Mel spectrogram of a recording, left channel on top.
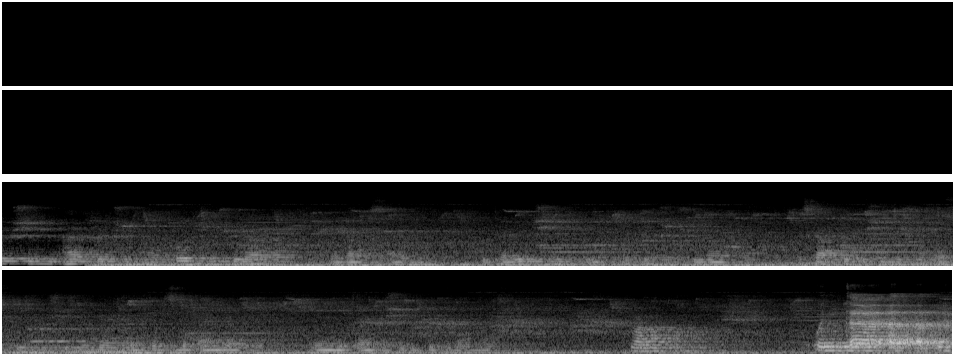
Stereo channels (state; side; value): silent; left; digital silence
